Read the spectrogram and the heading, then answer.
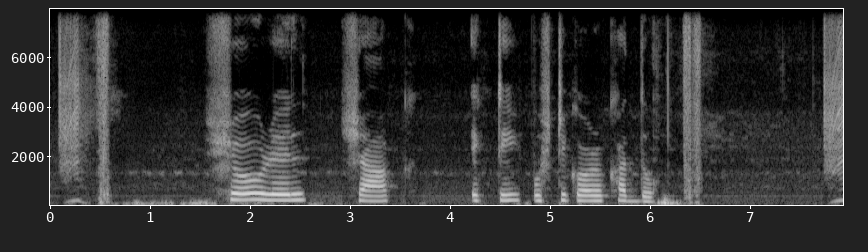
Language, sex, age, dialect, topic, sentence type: Bengali, female, <18, Standard Colloquial, agriculture, statement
